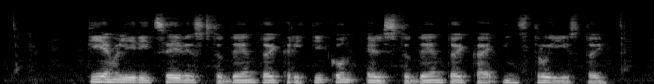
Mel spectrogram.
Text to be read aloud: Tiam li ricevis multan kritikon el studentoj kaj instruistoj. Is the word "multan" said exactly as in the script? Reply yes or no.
no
